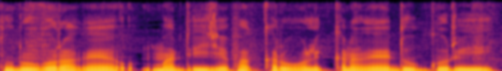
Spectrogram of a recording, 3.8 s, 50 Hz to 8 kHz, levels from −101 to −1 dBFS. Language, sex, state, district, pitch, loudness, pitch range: Chakma, male, Tripura, Unakoti, 100 Hz, -15 LUFS, 95-100 Hz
